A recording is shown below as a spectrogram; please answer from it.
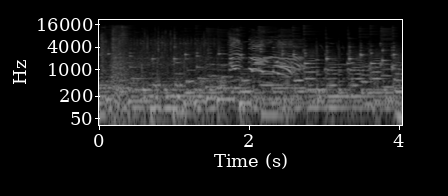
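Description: Light cartoon background music, with a short noisy burst at the start and a brief excited vocal sound from a pig character about halfway through.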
